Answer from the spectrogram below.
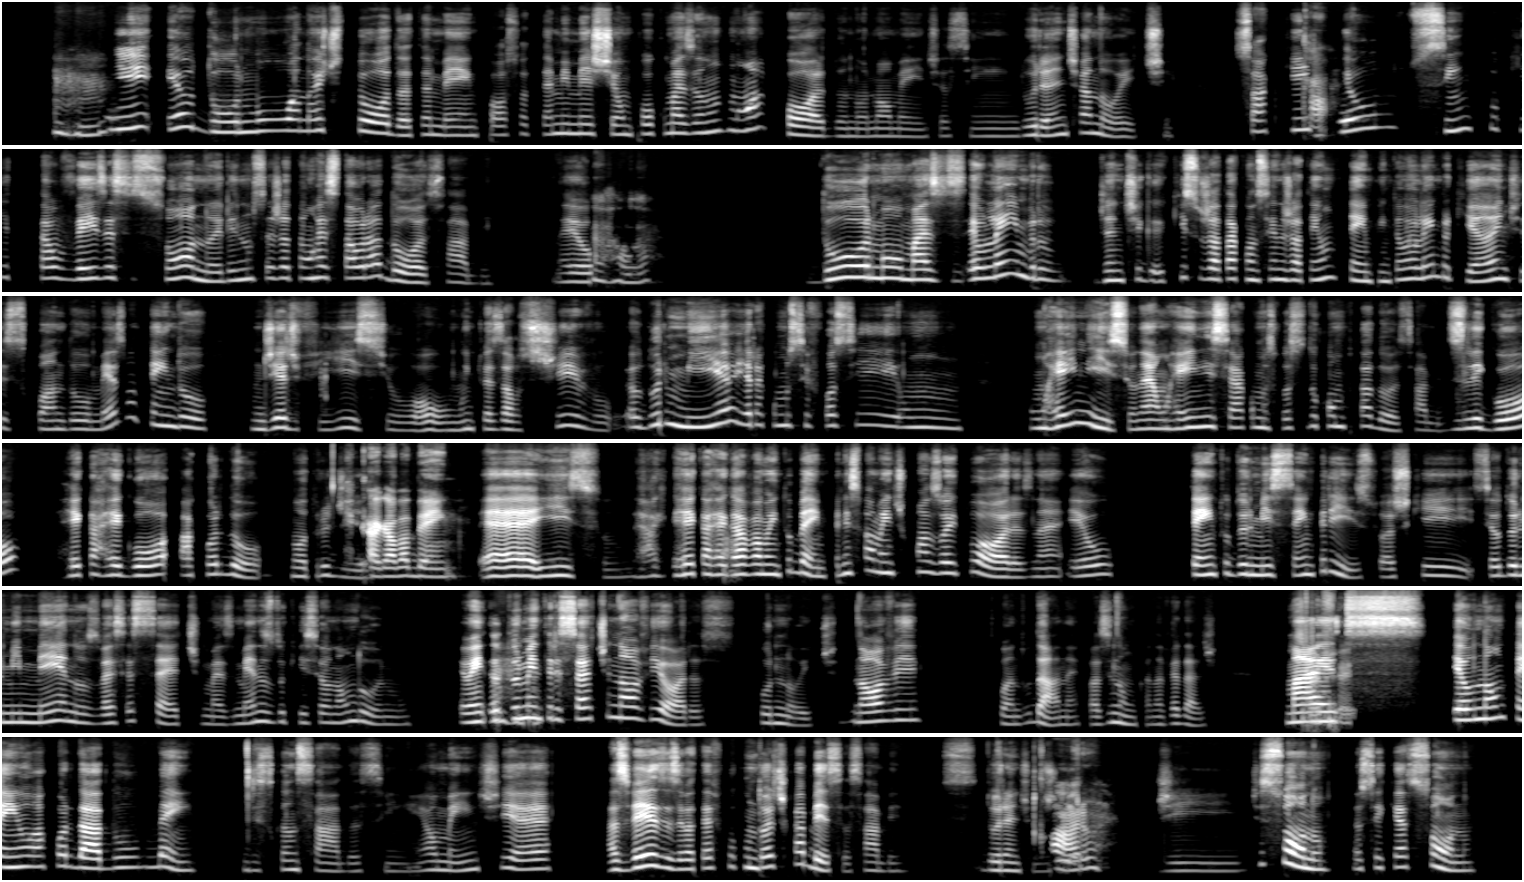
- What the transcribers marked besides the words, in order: tapping; other background noise
- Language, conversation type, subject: Portuguese, advice, Por que ainda me sinto tão cansado todas as manhãs, mesmo dormindo bastante?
